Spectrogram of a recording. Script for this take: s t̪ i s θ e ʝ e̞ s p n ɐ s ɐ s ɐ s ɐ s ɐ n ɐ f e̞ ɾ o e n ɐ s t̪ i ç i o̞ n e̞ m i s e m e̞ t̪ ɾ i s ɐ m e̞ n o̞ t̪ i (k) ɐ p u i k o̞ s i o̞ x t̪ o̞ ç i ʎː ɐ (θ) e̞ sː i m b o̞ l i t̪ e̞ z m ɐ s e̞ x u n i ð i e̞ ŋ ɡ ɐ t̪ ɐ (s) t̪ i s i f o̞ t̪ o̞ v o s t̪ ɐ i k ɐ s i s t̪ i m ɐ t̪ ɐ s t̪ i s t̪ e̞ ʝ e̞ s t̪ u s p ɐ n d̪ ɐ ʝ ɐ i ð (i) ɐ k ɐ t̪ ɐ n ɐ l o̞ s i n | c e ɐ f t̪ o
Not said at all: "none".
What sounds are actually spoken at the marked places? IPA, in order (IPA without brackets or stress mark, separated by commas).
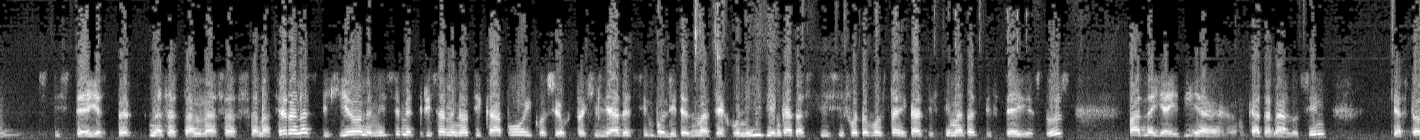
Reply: k, ð, s, i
